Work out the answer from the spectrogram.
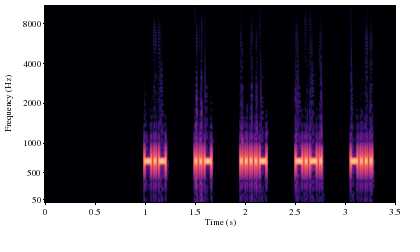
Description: Morse code, heard as a keyed tone, about 49 wpm, spaced as for 23 wpm, 700 Hz. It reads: KU4CB
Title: USA Call Signs - 5 Characters - 4x Character Spacing - 50wpm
